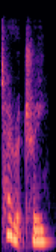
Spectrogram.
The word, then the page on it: territory: British English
